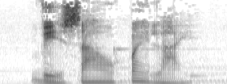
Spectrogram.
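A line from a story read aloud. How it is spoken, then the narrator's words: Soft question. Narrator (Vietnamese): Lâu Ngư khẽ giọng hỏi cô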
